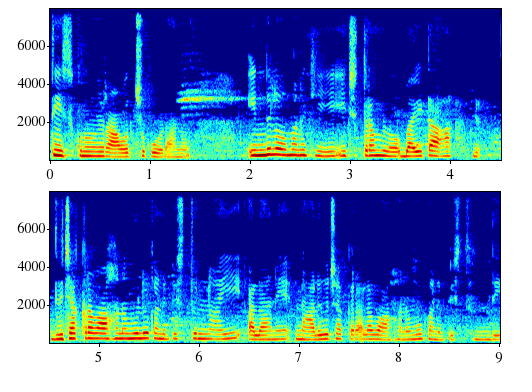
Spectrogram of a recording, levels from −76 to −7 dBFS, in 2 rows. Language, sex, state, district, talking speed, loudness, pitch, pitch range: Telugu, female, Andhra Pradesh, Guntur, 100 wpm, -16 LUFS, 240 Hz, 225-265 Hz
